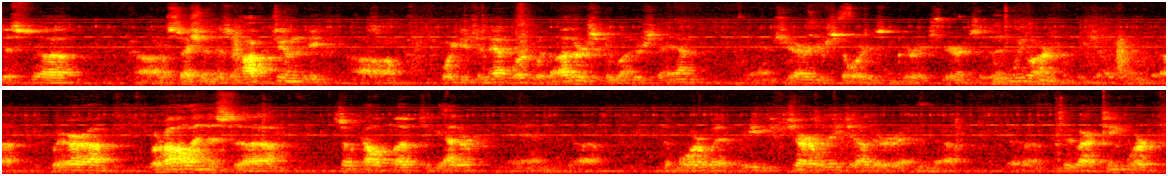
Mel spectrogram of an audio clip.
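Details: An adult man who lives with spasmodic dysphonia; spasmodic dysphonia.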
